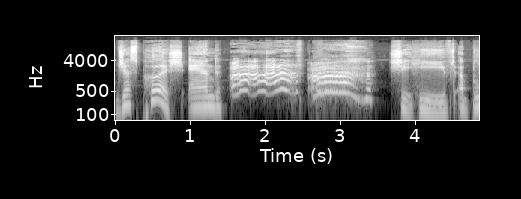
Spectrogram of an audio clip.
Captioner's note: Luna screams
